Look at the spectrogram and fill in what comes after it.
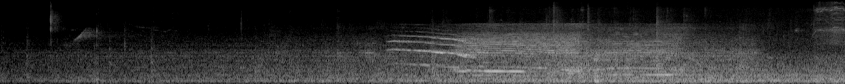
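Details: Killer whale (Orcinus orca), pulsed calls.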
